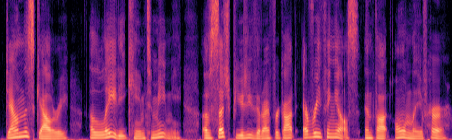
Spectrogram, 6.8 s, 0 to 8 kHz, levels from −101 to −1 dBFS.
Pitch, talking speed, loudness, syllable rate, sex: 155 Hz, 195 wpm, -21 LUFS, 5.5 syllables/s, male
